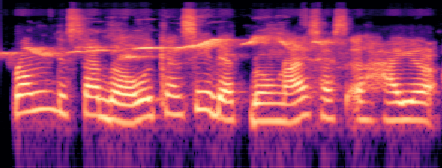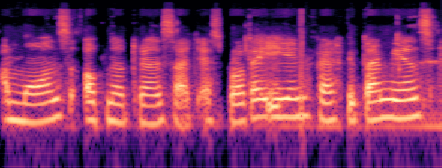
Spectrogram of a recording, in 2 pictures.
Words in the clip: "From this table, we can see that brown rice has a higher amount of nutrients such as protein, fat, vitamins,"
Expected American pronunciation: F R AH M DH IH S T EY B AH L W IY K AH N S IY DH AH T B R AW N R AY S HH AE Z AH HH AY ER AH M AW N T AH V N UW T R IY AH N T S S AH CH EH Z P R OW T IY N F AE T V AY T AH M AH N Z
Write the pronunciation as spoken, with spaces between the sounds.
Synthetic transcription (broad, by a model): F R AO M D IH S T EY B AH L W IY K AH N S IY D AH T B AO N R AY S HH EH S AH HH AY ER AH M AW N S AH F N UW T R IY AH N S S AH CH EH S P R OW T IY N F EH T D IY T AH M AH N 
